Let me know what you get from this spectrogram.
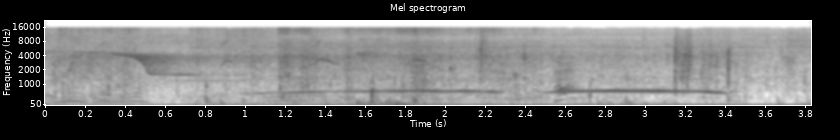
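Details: A group of monkeys in the Amazon rainforest answers hunters' imitated call from less than about 500 metres away. Long, drawn-out whistle-like tones hold steady, with an earlier sweep gliding down from high to middle pitch. Faint outdoor background.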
